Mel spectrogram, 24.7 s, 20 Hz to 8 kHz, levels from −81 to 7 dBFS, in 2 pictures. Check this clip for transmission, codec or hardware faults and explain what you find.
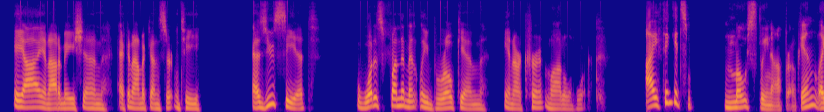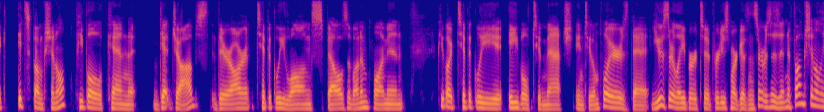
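One fault is present. From 0.0 to 10.1 s, the resampler restarted on every block. Each 100 ms block was converted alone, leaving errors at its edges. Regular ticks sound at 10 Hz.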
